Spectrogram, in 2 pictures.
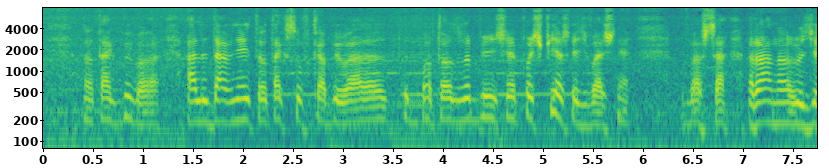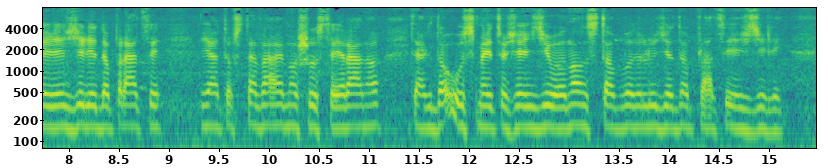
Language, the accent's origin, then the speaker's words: Polish; Toruń, Kuyavian-Pomeranian Voivodeship, Poland; born there; also born or lived in Kamień Pomorski; A w ogóle to się urodziłem koło Torunia, ale mieszkałem w Kamieniu Pomorskim długo. No i stamtąd przyjechałem i już to na stałe, w 61.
